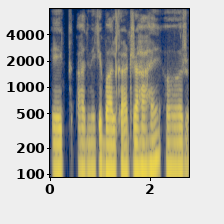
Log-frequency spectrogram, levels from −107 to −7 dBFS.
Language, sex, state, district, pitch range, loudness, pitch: Hindi, male, Himachal Pradesh, Shimla, 115-120 Hz, -20 LUFS, 115 Hz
